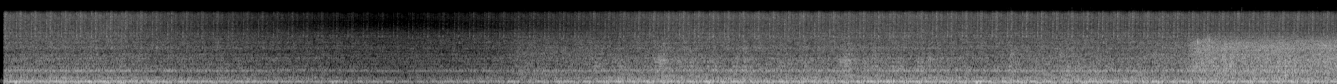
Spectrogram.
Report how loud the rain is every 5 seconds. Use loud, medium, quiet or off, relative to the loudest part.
off, medium, loud.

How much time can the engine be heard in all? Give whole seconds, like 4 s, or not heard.
13 s.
